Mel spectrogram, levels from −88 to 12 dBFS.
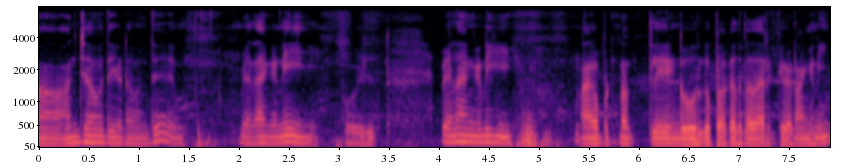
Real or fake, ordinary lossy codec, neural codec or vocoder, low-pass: real; none; none; 7.2 kHz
